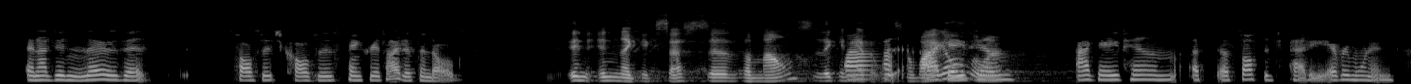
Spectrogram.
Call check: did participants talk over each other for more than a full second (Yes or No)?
Yes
